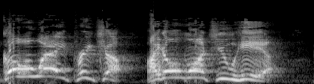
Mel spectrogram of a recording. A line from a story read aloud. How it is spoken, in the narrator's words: The old man, hearing Thornton's voice, screamed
